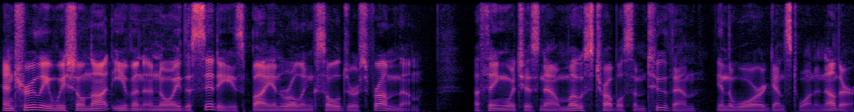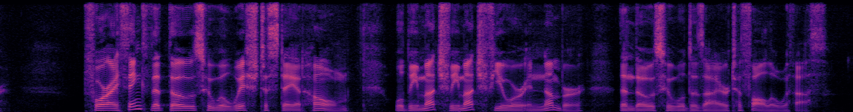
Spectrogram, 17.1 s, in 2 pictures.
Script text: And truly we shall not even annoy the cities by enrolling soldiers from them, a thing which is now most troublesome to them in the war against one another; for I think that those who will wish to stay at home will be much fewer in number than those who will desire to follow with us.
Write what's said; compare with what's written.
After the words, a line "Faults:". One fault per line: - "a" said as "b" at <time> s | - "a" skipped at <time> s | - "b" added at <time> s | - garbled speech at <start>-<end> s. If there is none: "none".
And truly we shall not even annoy the cities by enrolling soldiers from them, a thing which is now most troublesome to them in the war against one another; for I think that those who will wish to stay at home will be much be much fewer in number than those who will desire to follow with us.
Faults:
- "be much" added at 13.0 s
